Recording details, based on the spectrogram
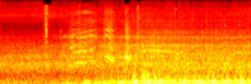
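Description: A Suzuki V-Strom motorcycle engine fires up close by and settles into a rough, low rumble after a brief starter whir.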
